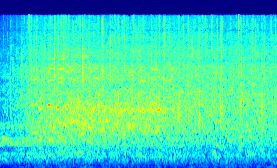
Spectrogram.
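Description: A crowd breaks into steady, dense applause, many hands clapping together in a sustained, even wash of sound for several seconds, with no voices rising above it.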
